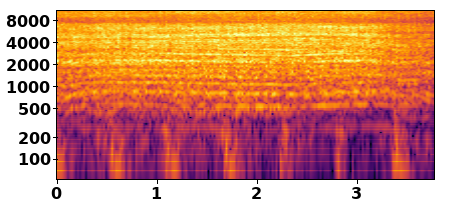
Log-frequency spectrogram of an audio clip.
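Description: A loud power drill whines steadily while driving screws, with a repeating low thump about twice a second, and no one speaking.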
